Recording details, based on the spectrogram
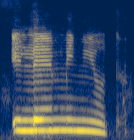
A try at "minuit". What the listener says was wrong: मिन्यूट तो मिनट हो गया. नहीं, मिनुई. मिन नुई, टी को बोलेंगे नहीं, मिन नुई।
